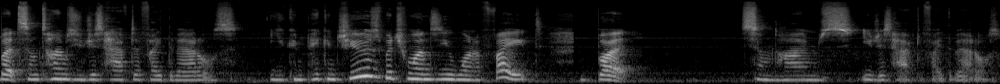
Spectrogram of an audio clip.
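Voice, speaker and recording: A woman in a normal speaking voice, fairly high in pitch with ordinary variation, at a moderate pace. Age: 20s. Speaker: podcast host and actress. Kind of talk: casual monologue. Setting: away from home while filming.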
